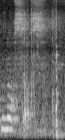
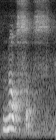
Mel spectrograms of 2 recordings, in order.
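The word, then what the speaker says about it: Knossos: must be the real nosos and it's spelled k n k nosos and the story comes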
